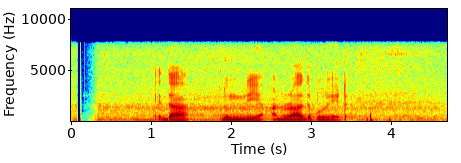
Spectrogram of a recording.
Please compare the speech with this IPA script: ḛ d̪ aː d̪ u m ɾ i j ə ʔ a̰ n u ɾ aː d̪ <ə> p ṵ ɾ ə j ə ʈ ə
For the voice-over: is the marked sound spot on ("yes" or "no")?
yes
